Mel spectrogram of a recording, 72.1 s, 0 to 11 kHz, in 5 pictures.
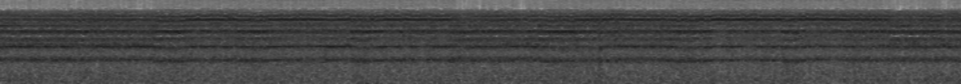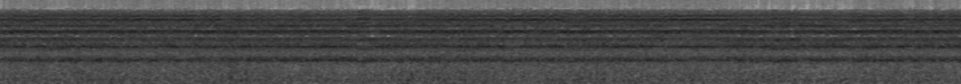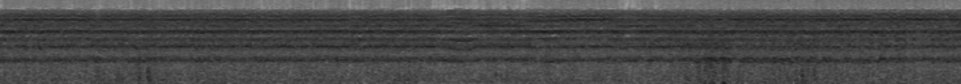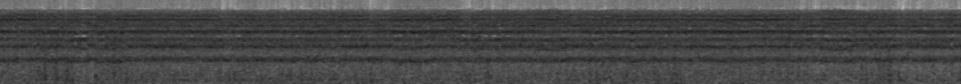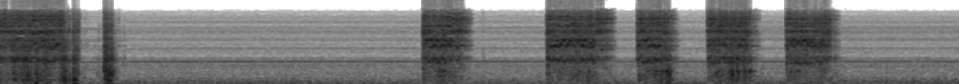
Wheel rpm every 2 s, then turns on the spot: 230, 230, 230, 230, 230, 230, 230, 230, 230, 230, 230, 230, 230, 230, 230, 230, 230, 230, 220, 230, 210, 230, 230, 230, 230, 220, 230, 230, 230, 100, 0, 0, 60, 130, 120, 40.
none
